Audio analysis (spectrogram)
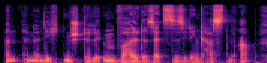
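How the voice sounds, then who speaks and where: Super deep creaky guy reading a fairy tale, theatrical storyteller delivery. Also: moderate pace. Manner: theatrical, expressive. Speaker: storyteller, audiobook reader. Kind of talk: dramatic scripted fairy-tale narration.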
